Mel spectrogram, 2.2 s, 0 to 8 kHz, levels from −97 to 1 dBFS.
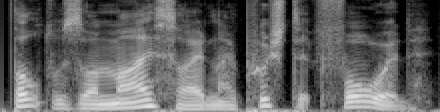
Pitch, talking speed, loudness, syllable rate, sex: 120 Hz, 300 wpm, -18 LUFS, 5.9 syllables/s, male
